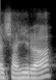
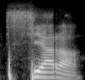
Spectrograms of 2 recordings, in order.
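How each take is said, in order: First: It is said with three syllables, shahira. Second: It is said as si-ara, with separate vowels. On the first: The speaker calls it wrong. "bukan Syahira" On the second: The speaker calls it right. "tapi Siara"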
